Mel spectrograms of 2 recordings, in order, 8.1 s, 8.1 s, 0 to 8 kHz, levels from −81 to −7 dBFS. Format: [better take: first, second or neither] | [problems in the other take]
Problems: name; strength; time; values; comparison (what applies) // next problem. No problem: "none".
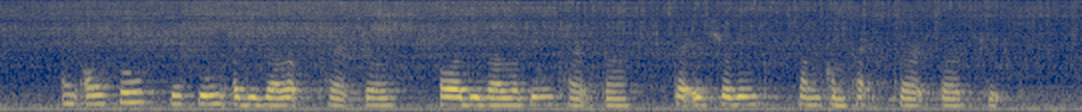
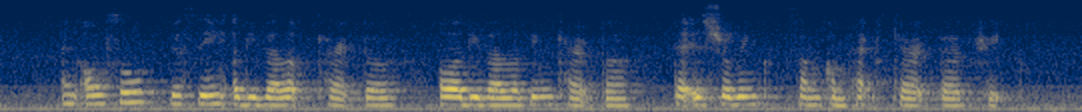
second | background sound (Sink (filling or washing) / Water tap, faucet); 16 dB below the speech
